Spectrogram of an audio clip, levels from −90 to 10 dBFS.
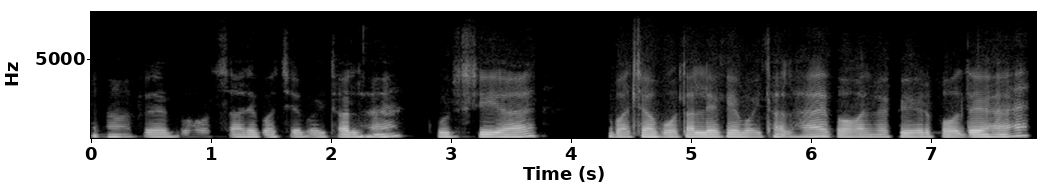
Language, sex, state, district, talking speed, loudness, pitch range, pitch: Hindi, male, Bihar, Muzaffarpur, 145 wpm, -20 LUFS, 125-135 Hz, 130 Hz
